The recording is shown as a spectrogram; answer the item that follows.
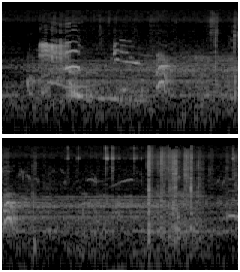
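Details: Bengal cat at a breeding cattery on Mallorca, Spain, uttering a series of short, bent meows roughly once a second, then fading to quiet clicks and rustling against a low steady hum.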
